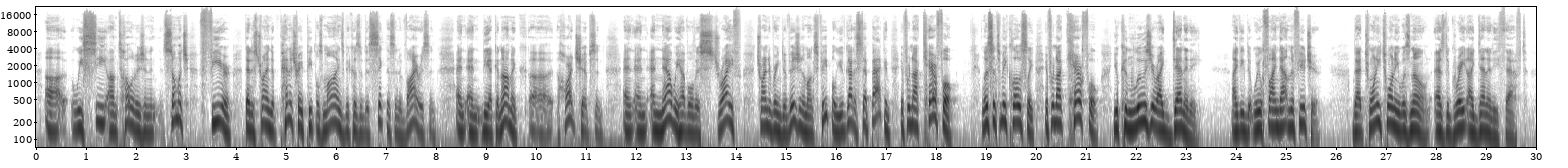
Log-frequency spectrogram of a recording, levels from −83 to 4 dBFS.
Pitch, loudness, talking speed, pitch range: 145 Hz, -20 LUFS, 170 wpm, 125-170 Hz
